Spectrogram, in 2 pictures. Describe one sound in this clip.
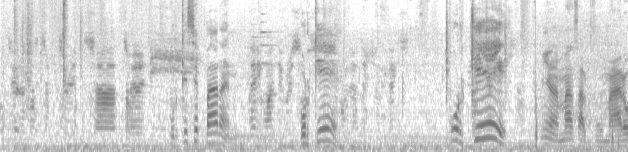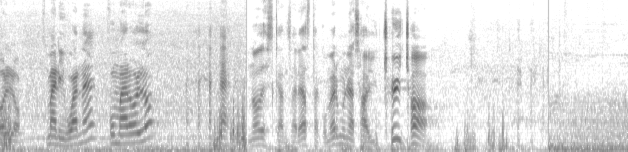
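A young man talks animatedly close to the microphone.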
